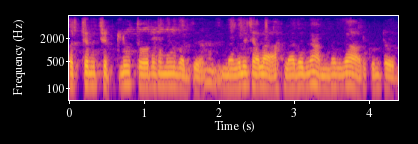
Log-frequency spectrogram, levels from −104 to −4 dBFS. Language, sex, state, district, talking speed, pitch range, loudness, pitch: Telugu, male, Andhra Pradesh, Visakhapatnam, 110 wpm, 115-125 Hz, -26 LUFS, 120 Hz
